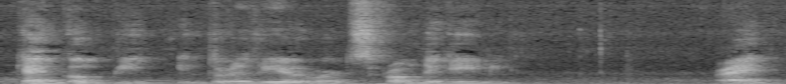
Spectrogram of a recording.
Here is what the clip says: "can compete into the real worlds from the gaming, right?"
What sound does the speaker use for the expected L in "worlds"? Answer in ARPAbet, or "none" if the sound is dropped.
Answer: none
